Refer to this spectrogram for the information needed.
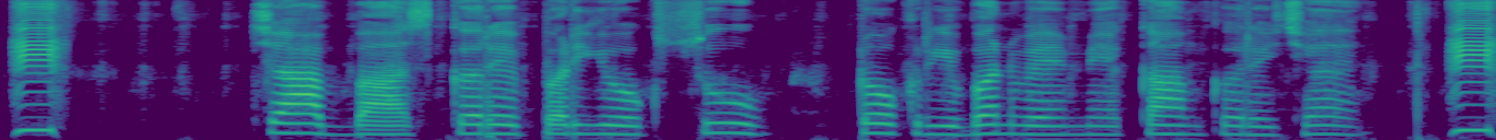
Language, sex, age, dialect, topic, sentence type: Maithili, female, 18-24, Angika, agriculture, statement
